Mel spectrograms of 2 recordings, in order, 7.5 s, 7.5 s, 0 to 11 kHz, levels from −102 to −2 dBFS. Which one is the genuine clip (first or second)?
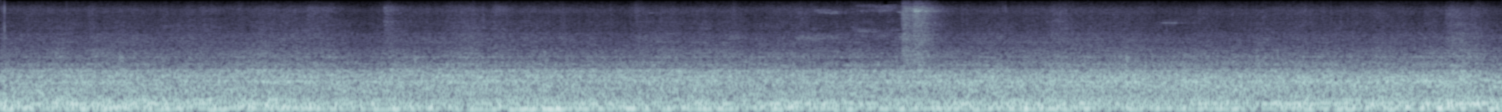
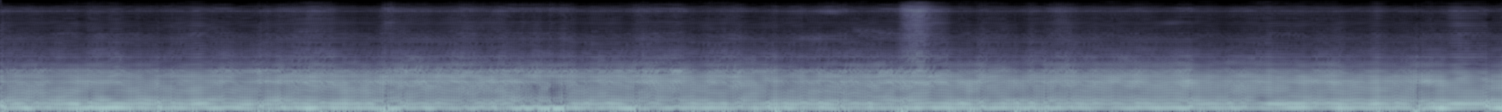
first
